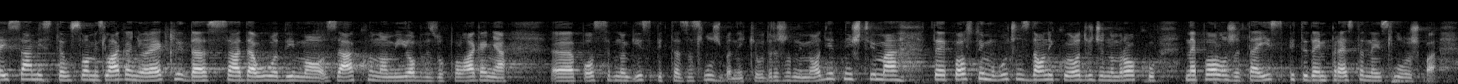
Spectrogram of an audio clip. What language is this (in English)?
Croatian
